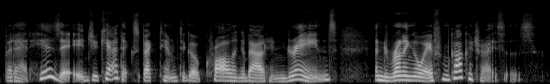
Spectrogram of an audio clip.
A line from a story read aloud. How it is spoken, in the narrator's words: said Parrot dryly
